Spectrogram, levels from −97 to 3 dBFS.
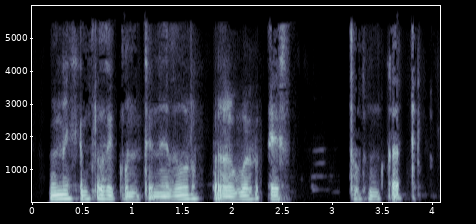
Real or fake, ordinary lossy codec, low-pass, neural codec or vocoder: fake; AAC, 32 kbps; 5.4 kHz; codec, 16 kHz, 4 kbps, X-Codec, HuBERT features, trained on general audio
